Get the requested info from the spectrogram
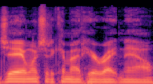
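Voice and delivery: low, quiet put-on talking. Retelling a wrestling promo, imitating Roman Reigns talking low. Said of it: "I'm trying to talk as low as I can".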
